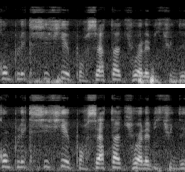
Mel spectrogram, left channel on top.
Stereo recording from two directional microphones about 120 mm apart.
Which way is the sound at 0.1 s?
15° left (ahead or behind).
